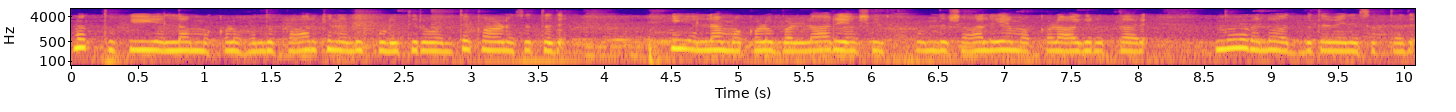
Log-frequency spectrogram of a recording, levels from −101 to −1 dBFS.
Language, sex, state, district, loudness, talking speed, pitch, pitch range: Kannada, female, Karnataka, Bellary, -16 LUFS, 100 wpm, 240 Hz, 235-250 Hz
